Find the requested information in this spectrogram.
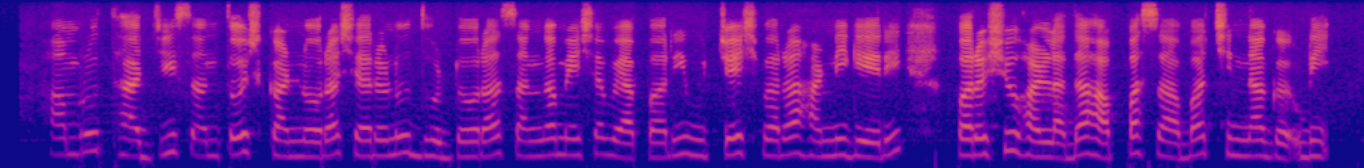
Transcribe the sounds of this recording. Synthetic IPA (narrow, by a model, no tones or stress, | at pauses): hɐmɾut̪ɦaːd͡ʒisɐnt̪oːʃkɐɳːoːɾɐʃɐɾɐɳud̪ʱoɖːoːɾɐsɐŋɡɐmeːʃɐʋjaːpaːɾiut͡ʃːeːʃʋɐɾɐɦɐɳːiɡeːɾipɐɾɐʃuɦɐɭːɐd̪ɐɦɐpːɐsaːbɐt͡ʃinːɐɡɐɽi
